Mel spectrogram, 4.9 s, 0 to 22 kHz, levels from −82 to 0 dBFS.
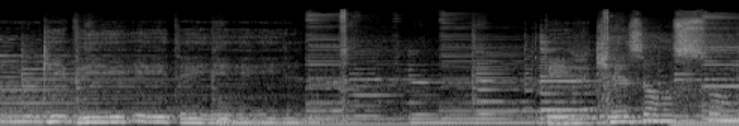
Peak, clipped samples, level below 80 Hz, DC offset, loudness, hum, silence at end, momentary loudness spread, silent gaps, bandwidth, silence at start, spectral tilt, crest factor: -14 dBFS; under 0.1%; -48 dBFS; under 0.1%; -30 LUFS; none; 0 s; 8 LU; none; 16 kHz; 0 s; -5 dB/octave; 14 dB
